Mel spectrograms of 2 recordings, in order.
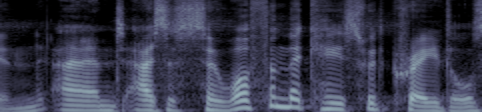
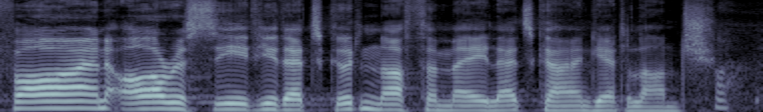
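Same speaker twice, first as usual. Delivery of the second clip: firm, raised, put-on Australian accent; 5 dB louder than usual. Retelling what Don told the speaker about receiving him; imitating Don's Australian accent. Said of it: "he's Australian, that's why I'm doing that voice".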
